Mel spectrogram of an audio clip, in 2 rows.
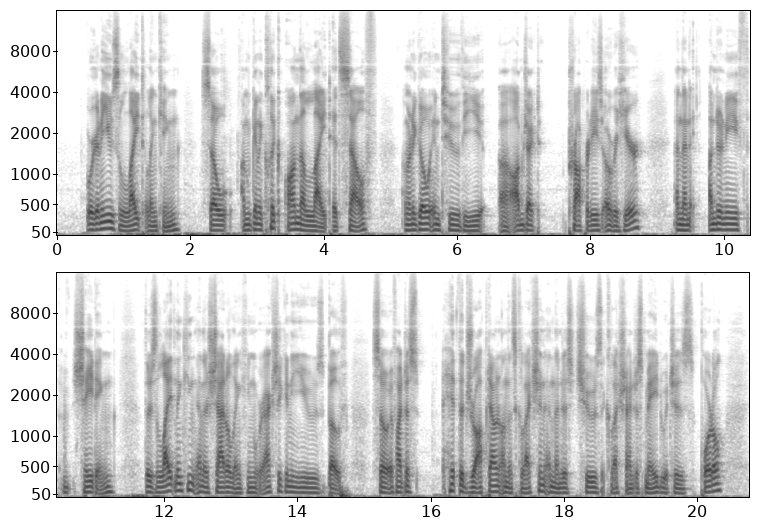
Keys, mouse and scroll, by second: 0.3 click, 2.5 shift+click, 2.6 middle click, 6.1 click, 10.4 click, 12.2 click, 12.5 click, 15.5 click, 16.5 click, 16.9-20.7 drag.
